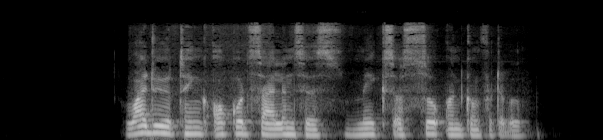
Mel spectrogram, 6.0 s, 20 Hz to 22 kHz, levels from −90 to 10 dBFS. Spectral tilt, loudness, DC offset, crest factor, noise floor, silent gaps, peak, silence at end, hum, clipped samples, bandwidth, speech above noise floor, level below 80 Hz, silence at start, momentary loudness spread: -5.5 dB/octave; -22 LUFS; under 0.1%; 20 dB; under -90 dBFS; none; -4 dBFS; 0.8 s; none; under 0.1%; 12.5 kHz; over 69 dB; -58 dBFS; 1.25 s; 12 LU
